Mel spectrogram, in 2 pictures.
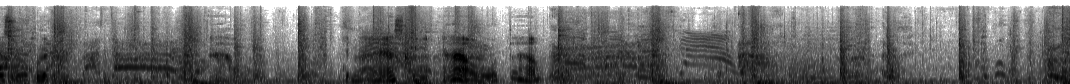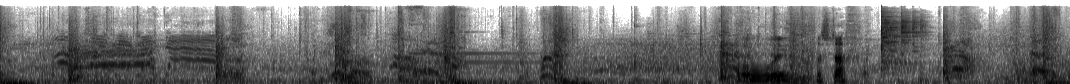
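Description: Swords clash and thud against shields in a fight.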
